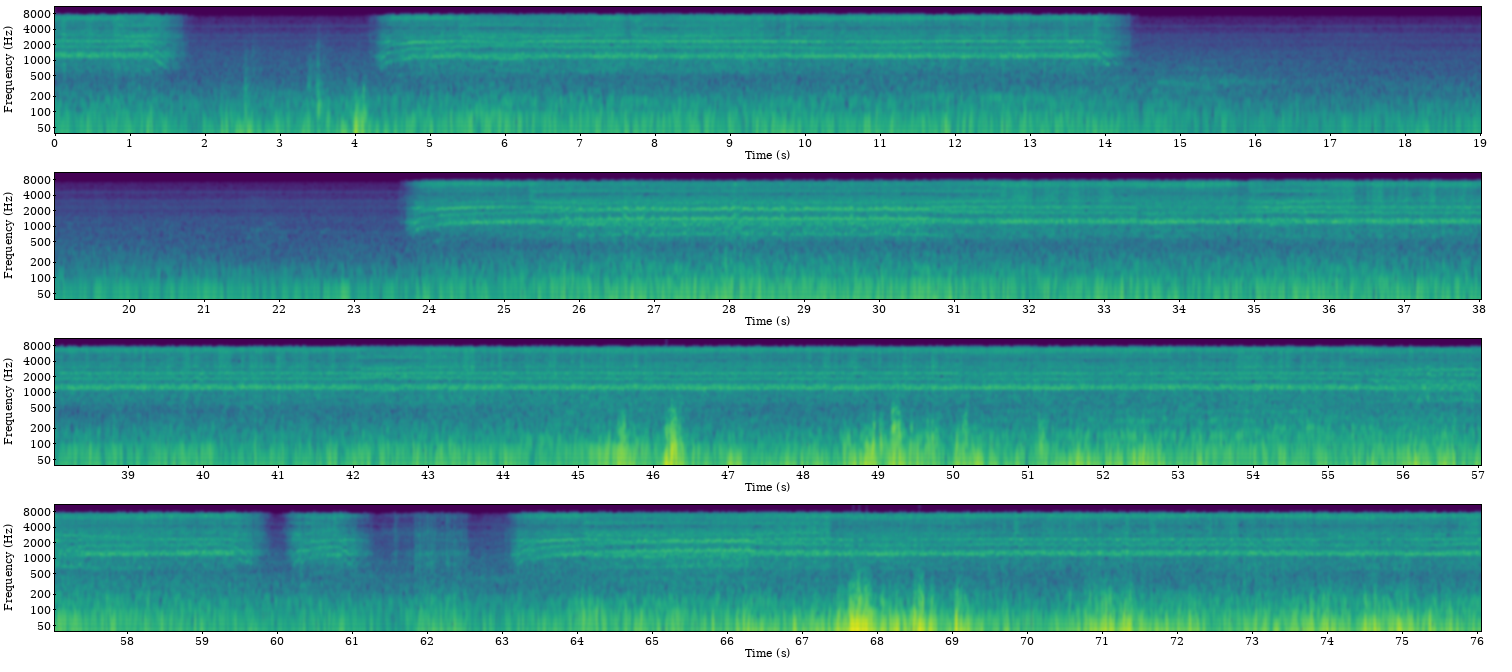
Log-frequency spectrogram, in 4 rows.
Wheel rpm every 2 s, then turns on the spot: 120, 0, 110, 160, 160, 160, 150, 10, 0, 0, 0, 10, 150, 160, 160, 160, 160, 160, 160, 160, 160, 160, 160, 160, 160, 160, 160, 160, 160, 130, 50, 60, 160, 160, 160, 160, 160, 160.
none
